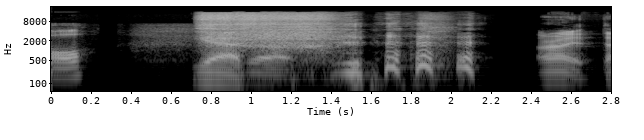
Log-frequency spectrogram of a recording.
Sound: sharp intake of breath; laughs

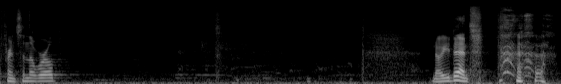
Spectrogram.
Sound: audience: Laughter

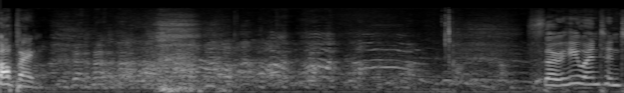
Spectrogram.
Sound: laughter

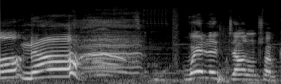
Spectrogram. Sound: laughs

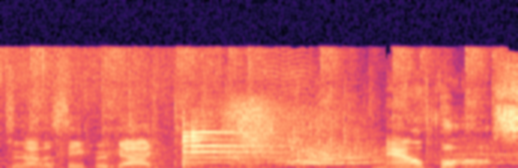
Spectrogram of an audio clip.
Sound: bell ringing; cheering

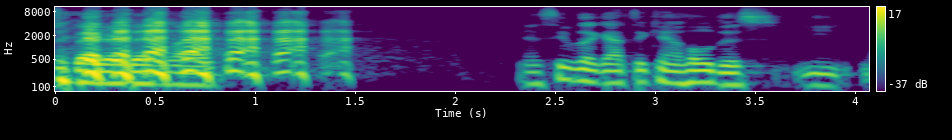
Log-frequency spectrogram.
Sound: laughter

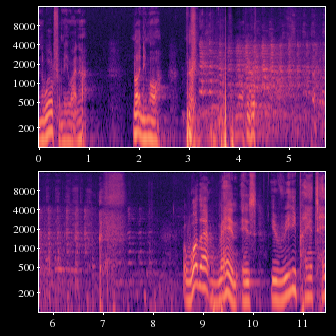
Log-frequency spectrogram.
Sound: laughter

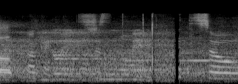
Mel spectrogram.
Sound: loud clap

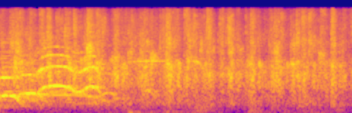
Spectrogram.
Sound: applause

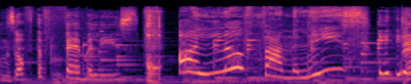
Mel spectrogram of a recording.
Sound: snorts

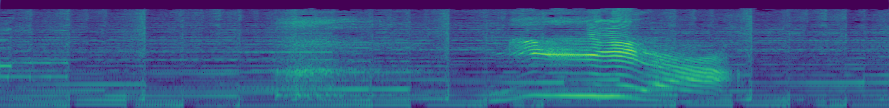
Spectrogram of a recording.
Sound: sighs

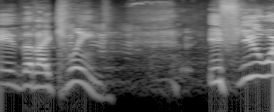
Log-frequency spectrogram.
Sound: congregation laughing

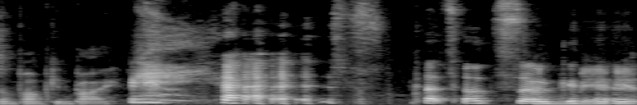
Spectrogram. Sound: laughs

